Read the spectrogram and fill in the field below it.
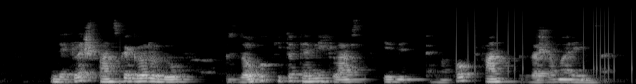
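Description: At 1.2 s and again at 3.65 s, just after "dolgo kito temnih las", the speech jumps forward by roughly 10 ms, likely a dropped buffer (overrun) that discarded samples and butted the edges together. From 4.56 s to 6.33 s a train of clicks ticks unevenly at about 8.5 per second, around fifteen pops standing well above the speech, likely from interference or a faulty connection. A third skip of the same kind lands at 5.37 s, inside that stretch.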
